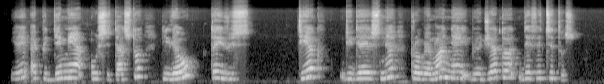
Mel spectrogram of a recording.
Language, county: Lithuanian, Kaunas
